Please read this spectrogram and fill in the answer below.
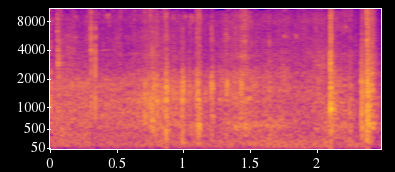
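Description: Skateboard wheels rolling on concrete, with several sharp clacks of the board during the first second or so.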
